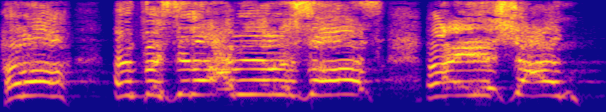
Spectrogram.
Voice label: inform reloading generic, english battlechatter

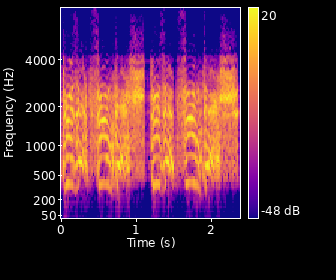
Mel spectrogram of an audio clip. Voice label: player friendly fire, mood high, speech hun

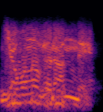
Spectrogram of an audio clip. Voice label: voice message gunlayer wounded, polish

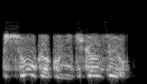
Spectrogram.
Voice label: dialogs japanese; War Thunder

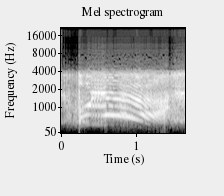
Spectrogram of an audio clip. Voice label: player killed enemy, mood med, speech ru

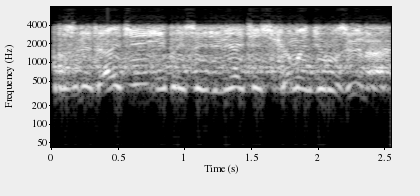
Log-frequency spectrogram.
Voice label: takeoff, dialogs russian; midway jpn; War Thunder

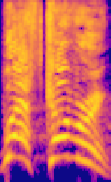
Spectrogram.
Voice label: US response covering west, battlechatter, english

